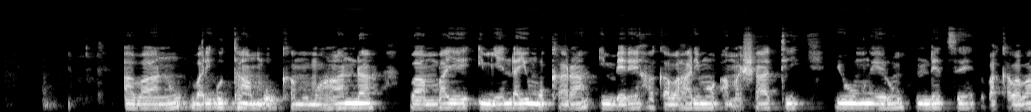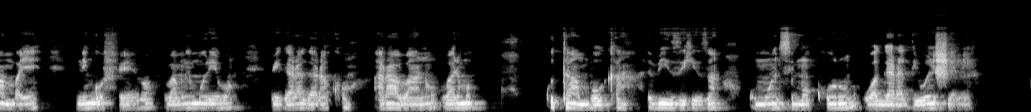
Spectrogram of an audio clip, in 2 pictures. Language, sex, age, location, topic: Kinyarwanda, male, 25-35, Huye, government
